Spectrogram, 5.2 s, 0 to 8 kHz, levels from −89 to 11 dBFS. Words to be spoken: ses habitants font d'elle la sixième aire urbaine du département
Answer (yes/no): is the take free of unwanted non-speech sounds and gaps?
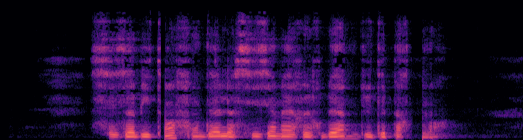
no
